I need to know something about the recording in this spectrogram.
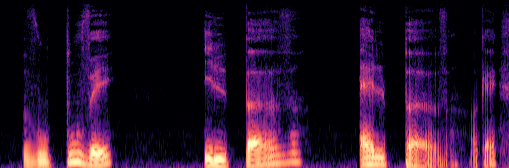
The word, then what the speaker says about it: pouvez: Remember you pronounce it E. Okay? Vous pouvez.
